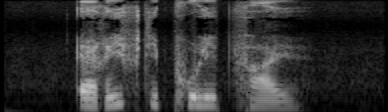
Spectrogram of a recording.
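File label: "rufen", German; er ruft die Polizei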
